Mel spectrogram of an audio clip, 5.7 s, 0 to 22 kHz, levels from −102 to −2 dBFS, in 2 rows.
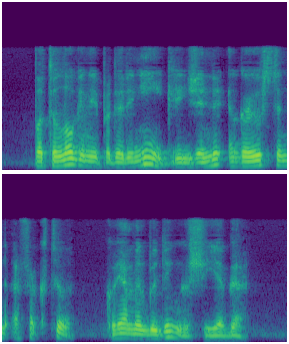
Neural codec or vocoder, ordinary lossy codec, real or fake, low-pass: codec, 16 kHz, 1.1 kbps, Voila-Tokenizer; MP3, 96 kbps; fake; 7.2 kHz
